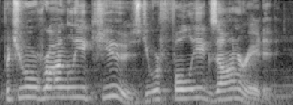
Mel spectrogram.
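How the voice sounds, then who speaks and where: A man's voice: high-pitched, sing-song, fairly quick, over music, pitched above the performer's own voice. A man voicing a polished, probing television interviewer with an eager, formal manner in an audio drama.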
